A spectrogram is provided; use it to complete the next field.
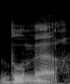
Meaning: a baby boomer, an old person stereotypically portrayed as ignorant of new technology or modern concepts
- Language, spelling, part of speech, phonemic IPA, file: French, boomer, noun, /bu.mœʁ/, Fr-boomer.ogg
